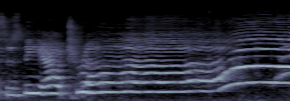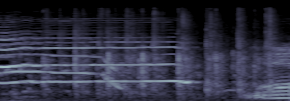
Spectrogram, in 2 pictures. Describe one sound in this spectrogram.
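A man sings in long, drawn-out wails into a microphone.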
